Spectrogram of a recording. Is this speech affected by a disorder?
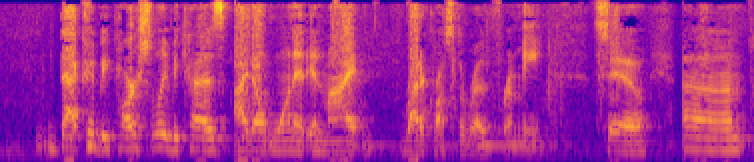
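No.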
